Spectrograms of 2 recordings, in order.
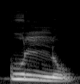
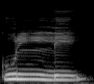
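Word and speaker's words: كلّ: বা অনিষ্ট পরবর্তী আছে কুল্লু কাফ দম্মা লাম সাদ্দা কুল লাম দম্মাু কুল্লু কুল্লু অর্থ সকল বা প্রত্যেক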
